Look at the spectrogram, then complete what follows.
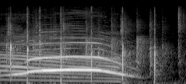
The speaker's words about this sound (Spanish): Aplausos otra vez porque ah, es viernes de quincena.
